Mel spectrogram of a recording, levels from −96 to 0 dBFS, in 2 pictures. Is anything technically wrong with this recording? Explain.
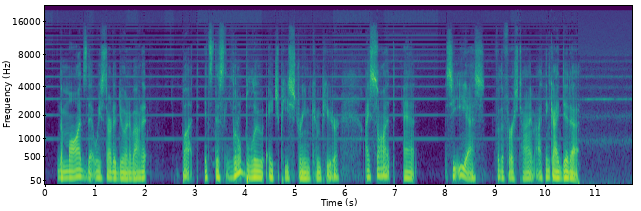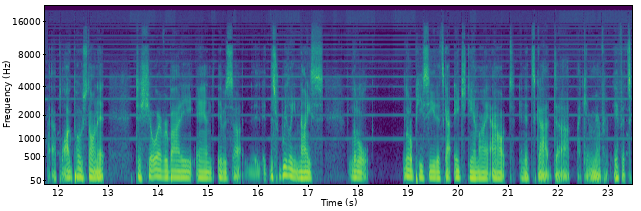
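Yes, three faults can be heard.

A USB whine runs through the whole clip. It is a fixed tone at 1 kHz, strongest at its harmonic at 3 kHz, roughly 30 dB below the speech. Current drawn by the USB bus in 1 ms frames leaks into the audio through power or ground. That produces this steady pitch.

A call audio freeze occurs from 10.65 to 11.80 s. The last sound is stretched into a buzzing hiss that fades without going silent. The likely cause is delayed packets draining the jitter buffer. About 1.13 s is inserted, and nothing is lost.

A jitter buffer speed-up runs from 14.90 to 18.73 s. The speech plays at about 129% speed with its pitch unchanged, so it sounds hurried. The receiver trims many short pitch-period slices to work off the built-up delay. Around one second is removed in total.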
